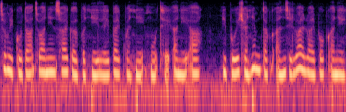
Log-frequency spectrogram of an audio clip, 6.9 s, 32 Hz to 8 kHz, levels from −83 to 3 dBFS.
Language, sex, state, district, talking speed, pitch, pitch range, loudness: Mizo, female, Mizoram, Aizawl, 210 wpm, 220 Hz, 210-235 Hz, -13 LUFS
